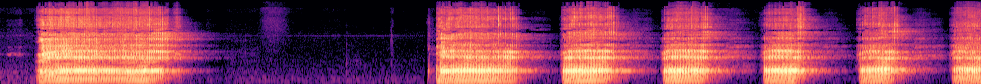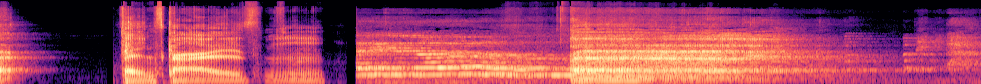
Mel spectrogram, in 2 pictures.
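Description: A long belch, then a quick run of about seven short burps, followed by several longer belches; repeated burping.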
